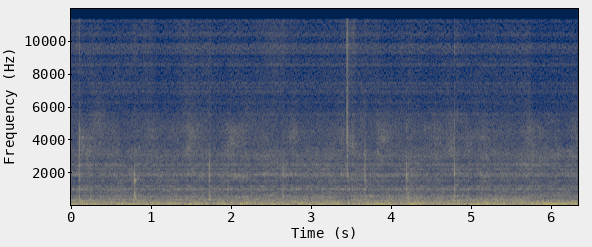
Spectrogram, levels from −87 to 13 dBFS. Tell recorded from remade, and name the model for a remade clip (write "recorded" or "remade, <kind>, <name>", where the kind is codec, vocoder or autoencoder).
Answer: remade, codec, SNAC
